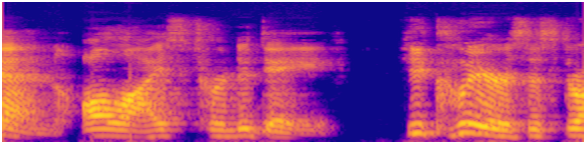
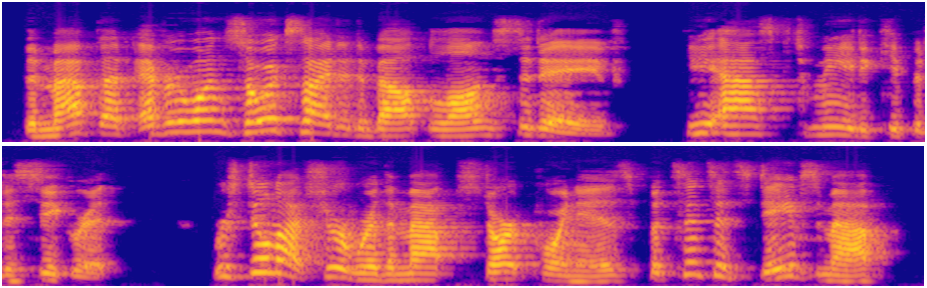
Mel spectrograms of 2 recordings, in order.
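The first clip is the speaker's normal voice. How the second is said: ordinary delivery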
